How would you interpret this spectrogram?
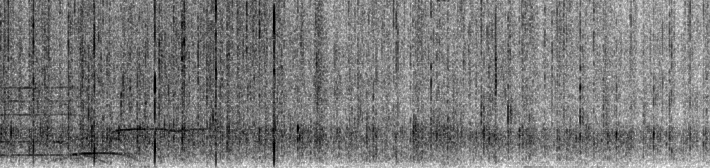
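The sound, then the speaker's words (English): An audience applauds steadily for several seconds, giving God a round of applause for the new facility opening at the Winter Haven campus. It is a dense wash of clapping with a few sharper claps standing out and a brief whistle early on. Nobody speaks over it. “Can we give God a round of applause for that?”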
